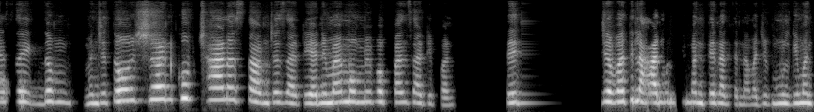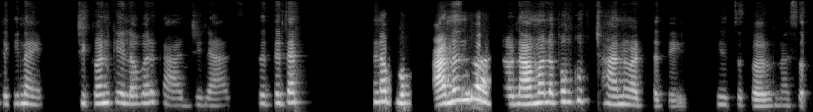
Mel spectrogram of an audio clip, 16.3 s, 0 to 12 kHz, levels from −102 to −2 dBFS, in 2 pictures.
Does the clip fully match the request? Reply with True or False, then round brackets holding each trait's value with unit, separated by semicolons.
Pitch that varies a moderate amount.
True (3.9 semitones)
